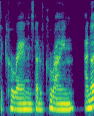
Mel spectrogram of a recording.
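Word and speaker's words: Kurain: Quran I know it's Karine I'm gonna pronounce it Korean partially because quite a few people actually call it Karen so yeah I'm gonna call it coren even though I know it's korane just for uh easier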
